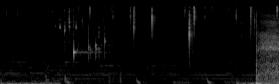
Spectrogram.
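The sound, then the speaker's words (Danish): Slow water drips fall one by one inside a cistern, irregular plinks and taps, ending with a brief wash of hiss; the water is seeping slowly in through the concrete. “Til gengæld gør det langsomt sivende vand altså, at der bliver dannet fine istablignende drøbsten de såkaldte stalaktitter og stalagmitter, som er drøbsten, der vokser henholdsvis ned fra loftet og op fra gulvet.”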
